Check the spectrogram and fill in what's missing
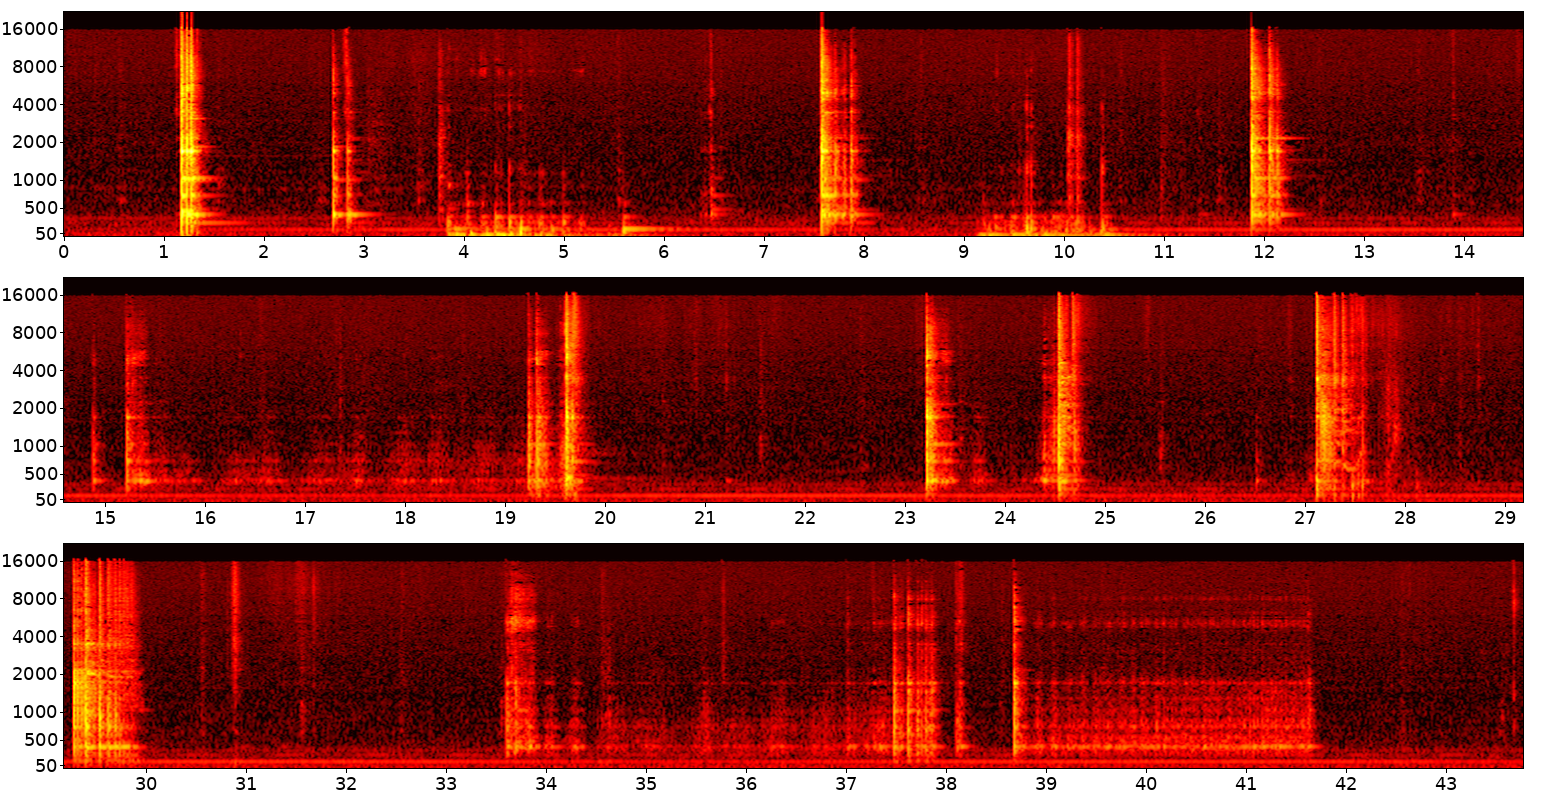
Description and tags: I was testing a mic, I did various things like knocking it over and whatnot.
